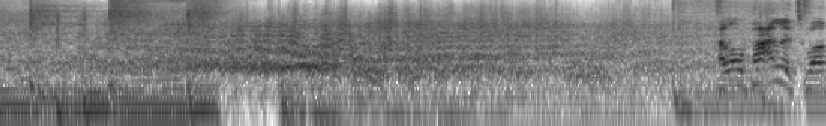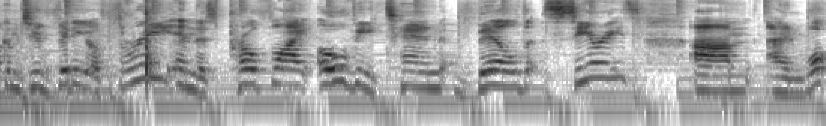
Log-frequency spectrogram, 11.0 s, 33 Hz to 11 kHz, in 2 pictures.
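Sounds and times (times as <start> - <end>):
rushing sound effect: 0.0 - 5.7.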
